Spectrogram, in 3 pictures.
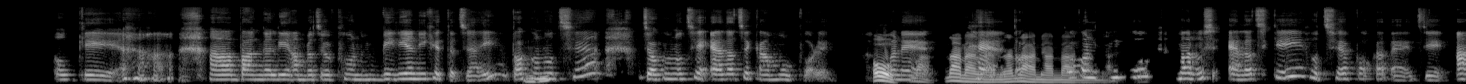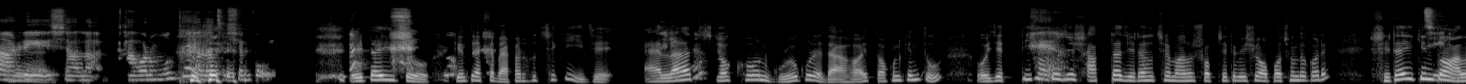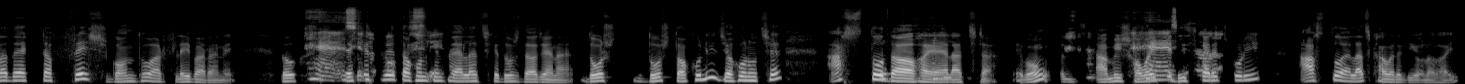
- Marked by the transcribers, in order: static; chuckle; "বকা" said as "পকা"; chuckle; laugh; in English: "flavour"; other noise; in English: "discourage"
- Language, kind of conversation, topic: Bengali, unstructured, সুগন্ধি মসলা কীভাবে খাবারের স্বাদ বাড়ায়?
